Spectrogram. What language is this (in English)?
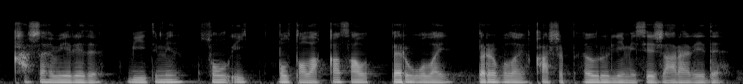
Kazakh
